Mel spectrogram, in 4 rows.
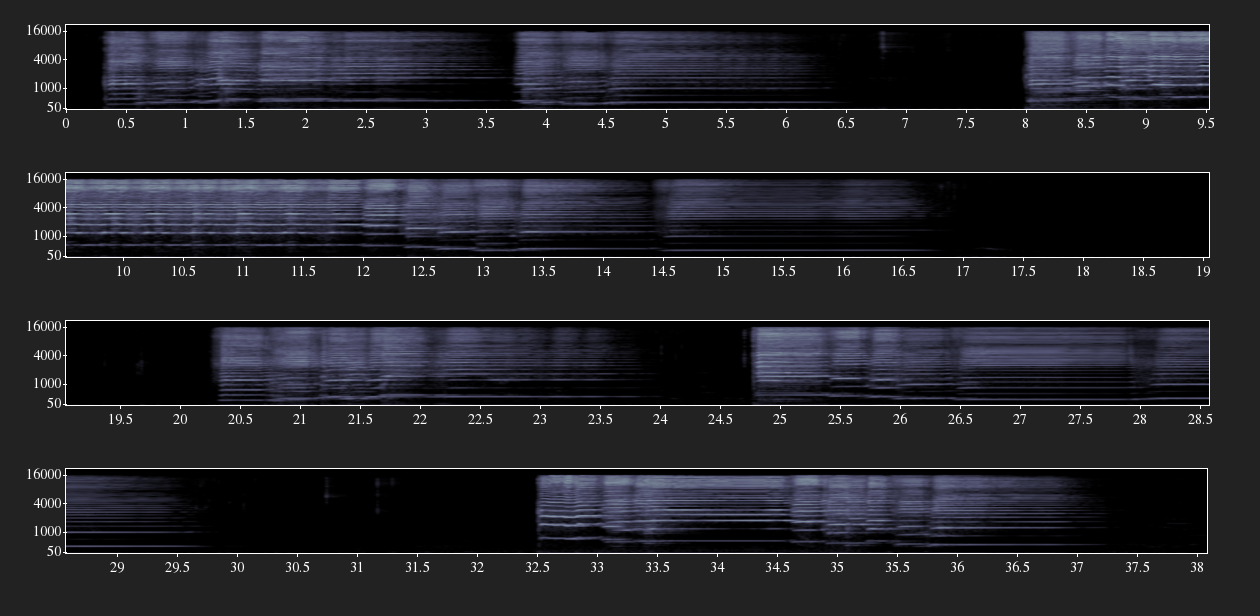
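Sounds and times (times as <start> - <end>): solo harmonica tune: 0.3 - 6.7, 8.0 - 17.0, 20.3 - 24.0, 24.8 - 29.9, 32.5 - 37.3.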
